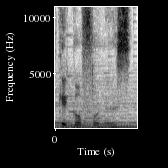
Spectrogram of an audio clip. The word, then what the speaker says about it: cacophonous: to play their instruments to correctly pronounce cacophonus accent the second syllable qh coffiners it is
